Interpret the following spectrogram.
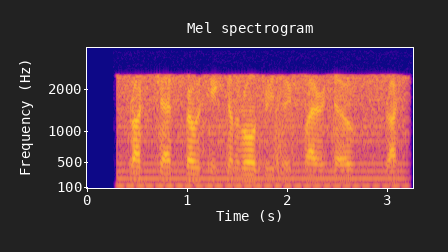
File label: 122 725MHz, scanner radio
